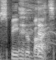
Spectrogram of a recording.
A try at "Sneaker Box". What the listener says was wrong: Sneaker box. Sneaker box. You said speaker box. It sounded like you said speaker.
